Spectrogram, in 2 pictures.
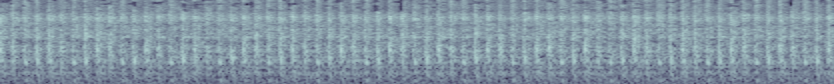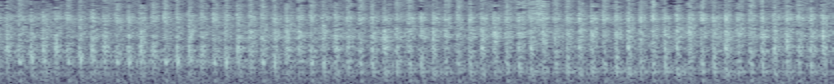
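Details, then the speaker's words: Isuzu Panther diesel from Kras Kediri that the owner says runs rougher than before, at idle: a steady metallic tek-tek ticking about three per second. Piston slap, with pistons worn beyond standard rocking sideways against the cylinder walls. "ini kondisi seker atau piston saat mesin itu sudah mulai bunyi tek tek tek tek tek tek tek tek tek tek tek hal itu disebabkan oleh benturan antara piston dan dinding silinder"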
